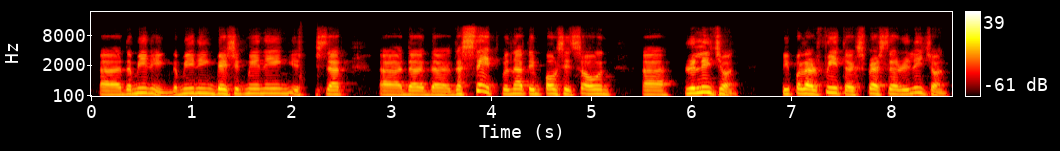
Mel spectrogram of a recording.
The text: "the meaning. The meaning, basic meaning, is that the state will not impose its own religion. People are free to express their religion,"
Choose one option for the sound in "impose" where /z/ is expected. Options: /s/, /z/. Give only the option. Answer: /s/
